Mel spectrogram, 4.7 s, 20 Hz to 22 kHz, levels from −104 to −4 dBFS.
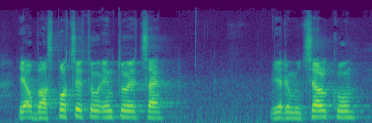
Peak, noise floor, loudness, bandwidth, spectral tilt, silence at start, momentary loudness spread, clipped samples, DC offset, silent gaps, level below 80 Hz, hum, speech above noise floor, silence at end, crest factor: -8 dBFS; -58 dBFS; -26 LUFS; 16 kHz; -4 dB/octave; 0.25 s; 7 LU; under 0.1%; under 0.1%; none; -66 dBFS; none; 32 dB; 0.2 s; 20 dB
